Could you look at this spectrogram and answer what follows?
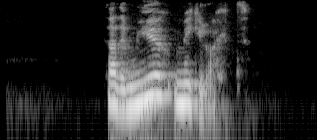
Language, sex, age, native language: Icelandic, female, 40-49, Icelandic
